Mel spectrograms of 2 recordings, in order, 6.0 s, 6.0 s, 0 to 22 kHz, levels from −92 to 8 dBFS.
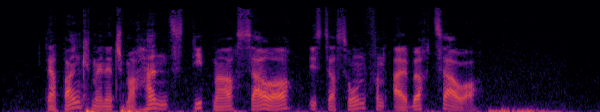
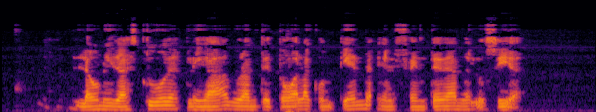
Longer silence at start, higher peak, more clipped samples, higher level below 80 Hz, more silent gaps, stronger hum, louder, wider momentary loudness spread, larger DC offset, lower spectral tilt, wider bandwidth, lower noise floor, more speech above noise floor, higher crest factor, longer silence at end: second, 0.45 s vs 0.7 s; second, -18 dBFS vs -2 dBFS; neither; about the same, -48 dBFS vs -50 dBFS; neither; neither; second, -37 LUFS vs -19 LUFS; first, 16 LU vs 6 LU; neither; about the same, -4.5 dB/octave vs -4.5 dB/octave; first, 16.5 kHz vs 9.4 kHz; about the same, -59 dBFS vs -62 dBFS; second, 22 dB vs 43 dB; about the same, 20 dB vs 20 dB; second, 0.4 s vs 0.75 s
